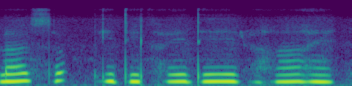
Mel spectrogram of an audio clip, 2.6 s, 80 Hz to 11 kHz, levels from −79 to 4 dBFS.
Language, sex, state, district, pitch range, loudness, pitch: Hindi, female, Arunachal Pradesh, Longding, 255-270 Hz, -13 LUFS, 265 Hz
